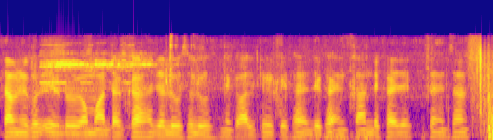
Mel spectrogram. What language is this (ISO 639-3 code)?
hin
